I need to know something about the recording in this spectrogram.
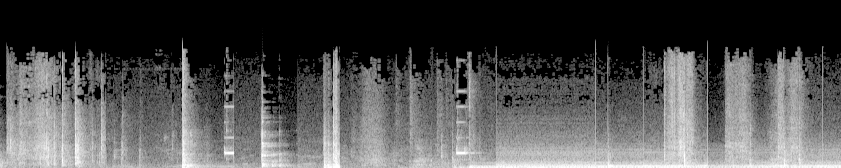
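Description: Knocks and clatter of kitchen handling, two short beeps as a Daewoo microwave oven's buttons are pressed, then the steady hum of the microwave running from about six seconds in, with a single knock partway through.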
